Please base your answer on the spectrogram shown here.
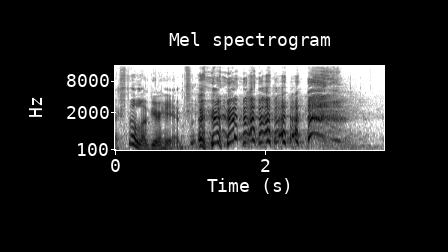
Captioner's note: laughs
